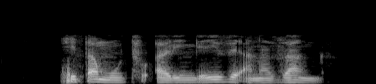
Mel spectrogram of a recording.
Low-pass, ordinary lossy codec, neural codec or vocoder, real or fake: 7.2 kHz; AAC, 16 kbps; none; real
